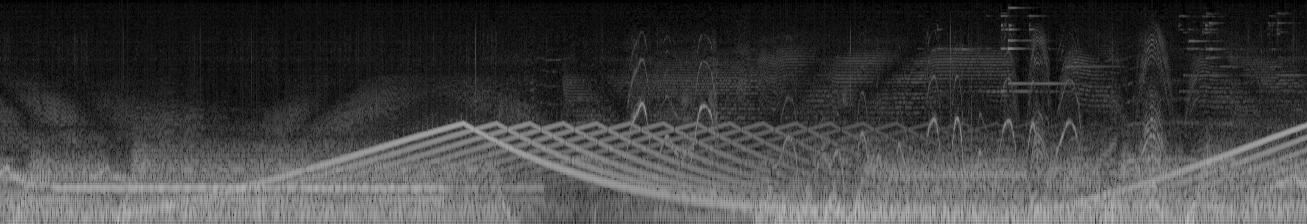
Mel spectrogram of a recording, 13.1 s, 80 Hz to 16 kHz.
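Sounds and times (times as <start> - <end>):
echoing synth tones sliding down: 2.1 - 13.0
synth tone sweeping upward: 2.6 - 13.0
bouncing synth blips: 4.6 - 13.0.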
